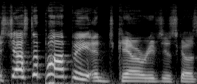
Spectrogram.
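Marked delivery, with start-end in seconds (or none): 0.0-0.9 put-on very high, panicked, shrieked screaming cry. Recounting a film scene where a character screams out, retelling a scream. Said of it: "Stewart screams out".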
